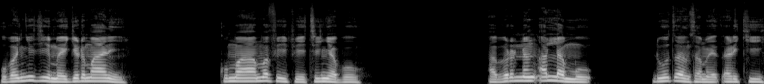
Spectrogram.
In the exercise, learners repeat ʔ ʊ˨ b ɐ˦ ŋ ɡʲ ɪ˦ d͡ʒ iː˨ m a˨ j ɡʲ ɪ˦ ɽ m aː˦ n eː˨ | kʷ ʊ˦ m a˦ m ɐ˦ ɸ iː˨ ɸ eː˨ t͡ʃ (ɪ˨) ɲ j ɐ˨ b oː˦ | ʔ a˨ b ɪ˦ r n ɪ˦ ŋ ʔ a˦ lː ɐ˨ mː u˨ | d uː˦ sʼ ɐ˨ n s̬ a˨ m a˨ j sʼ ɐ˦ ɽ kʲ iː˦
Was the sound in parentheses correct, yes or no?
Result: no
